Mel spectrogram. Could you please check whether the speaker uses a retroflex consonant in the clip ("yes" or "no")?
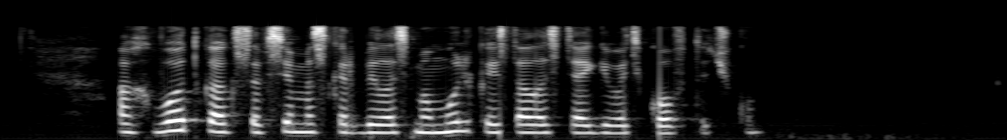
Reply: no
